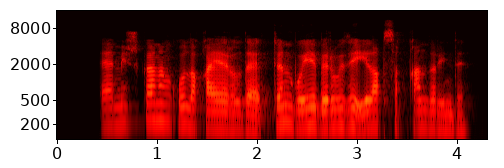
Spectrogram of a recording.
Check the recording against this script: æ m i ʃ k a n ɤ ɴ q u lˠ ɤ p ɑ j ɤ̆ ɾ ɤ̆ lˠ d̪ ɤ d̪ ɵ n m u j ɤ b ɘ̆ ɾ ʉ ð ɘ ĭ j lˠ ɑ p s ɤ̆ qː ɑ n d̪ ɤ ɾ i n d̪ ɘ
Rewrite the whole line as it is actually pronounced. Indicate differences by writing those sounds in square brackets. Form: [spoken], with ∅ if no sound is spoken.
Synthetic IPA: æ m i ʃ k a n ɤ ɴ q u lˠ ɤ [q] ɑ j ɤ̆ ɾ ɤ̆ lˠ d̪ ɤ [t̪] ɵ n [b] u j ɤ b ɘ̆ ɾ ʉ ð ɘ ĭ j lˠ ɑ p s ɤ̆ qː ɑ n d̪ ɤ ɾ i n d̪ ɘ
